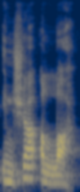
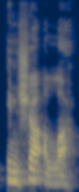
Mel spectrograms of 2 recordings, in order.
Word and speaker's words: insha Allah: s-y-a they pronounce it they pronounce the s y the way we pronounce s h so they can write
